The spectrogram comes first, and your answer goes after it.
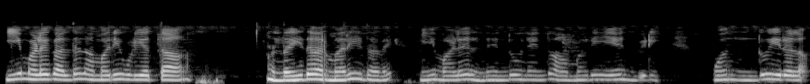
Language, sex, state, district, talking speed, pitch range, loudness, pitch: Kannada, female, Karnataka, Shimoga, 140 wpm, 205-230 Hz, -17 LUFS, 215 Hz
